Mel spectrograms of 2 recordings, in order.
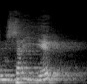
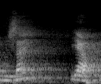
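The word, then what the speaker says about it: المسيّب: doanya sayidina Said bin musayyib maka kita bacanya bin musayyib bukan musayyab ini perlu juga ya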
